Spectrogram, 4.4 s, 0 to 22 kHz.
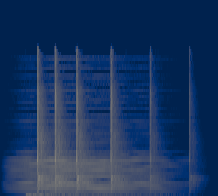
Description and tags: Clappic 2 - Epic Clap Ceremony Symbol Sound
holy, military, hall, ceremony, sci-fi, energy, space, fantasy, level, claps, alien, levelup, charge, clap, army, epic, dancers, echo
